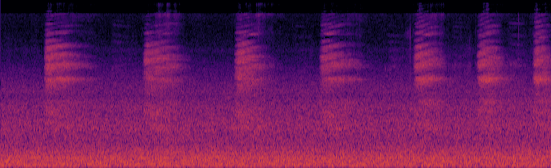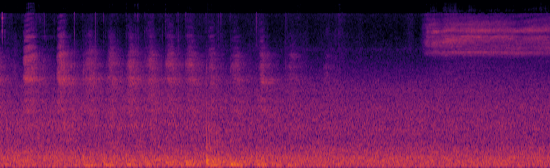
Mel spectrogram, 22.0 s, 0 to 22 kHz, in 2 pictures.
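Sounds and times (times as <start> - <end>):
low background hum: 0.0 - 22.0
person breathing sharply: 6.4 - 7.4, 8.2 - 17.7, 19.5 - 22.0.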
